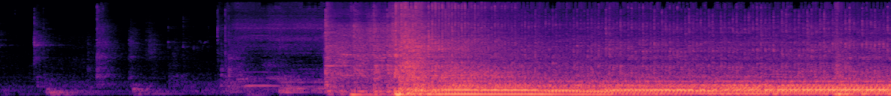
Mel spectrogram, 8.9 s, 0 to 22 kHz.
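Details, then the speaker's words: Nitrous Ecotec V6 Commodore race build, first start after installing a Temu fuel cell with 91 fuel and relocating the battery to the rear (battery low on charge); short crank, catches, brief rev, steady even idle; normal. "It's alive. Oh, battery works."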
